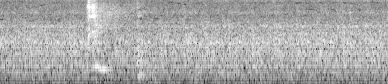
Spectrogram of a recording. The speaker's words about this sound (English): Looks like the bus is here, dude.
